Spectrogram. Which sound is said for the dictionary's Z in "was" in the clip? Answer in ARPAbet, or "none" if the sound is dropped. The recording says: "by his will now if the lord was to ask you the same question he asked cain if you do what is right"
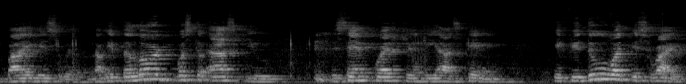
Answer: S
